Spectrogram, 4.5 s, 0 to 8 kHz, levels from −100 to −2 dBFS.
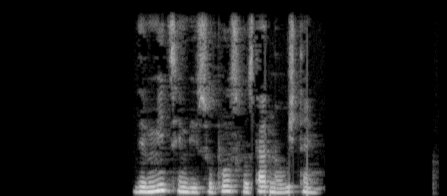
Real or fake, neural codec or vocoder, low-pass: real; none; 7.2 kHz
